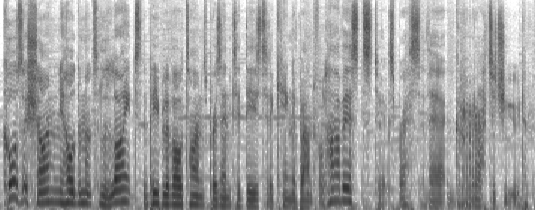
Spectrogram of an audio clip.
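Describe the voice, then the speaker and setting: A man's voice: mid-range voice, lively intonation, normal speed, hardly any pauses, fairly bright tone, lightly acted. Man doing a brash jokey London-style bloke. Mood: chatty. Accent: put-on London-ish clipped accent. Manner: clipped word endings, blunt and chummy. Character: cheerful rough-spoken older man, brash and jokey. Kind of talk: reading game dialogue aloud. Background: faint game music.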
